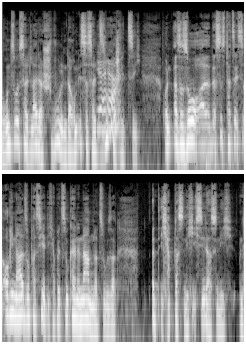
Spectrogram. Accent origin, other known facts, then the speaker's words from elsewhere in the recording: Cologne, North Rhine-Westphalia, Germany; now in Berlin, Germany; Ich bin halt als Kölner bin ich es gewohnt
